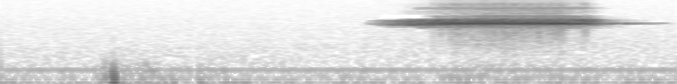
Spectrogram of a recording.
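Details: An immature male Paradise riflebird practising his mating display in northern New South Wales lowland rainforest gives one loud, harsh, rasping note about a second long, after a quiet stretch with a soft knock and low hum.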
